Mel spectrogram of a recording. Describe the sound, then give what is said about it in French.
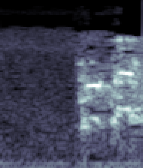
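A rooster in Massissi crows: after half a second of low background hum, a loud, strained call breaks in abruptly and carries on to the end. “on entend le coq chanter”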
